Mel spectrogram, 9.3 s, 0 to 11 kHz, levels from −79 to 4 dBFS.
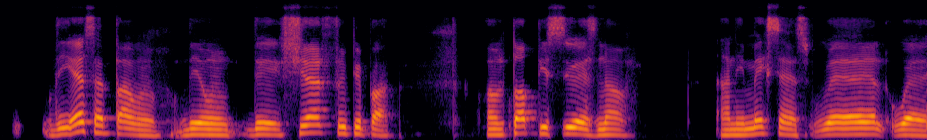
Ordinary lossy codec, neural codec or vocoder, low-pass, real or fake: Opus, 24 kbps; codec, 16 kHz, 1 kbps, X-Codec, HuBERT features, trained on balanced general audio; 7.2 kHz; fake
